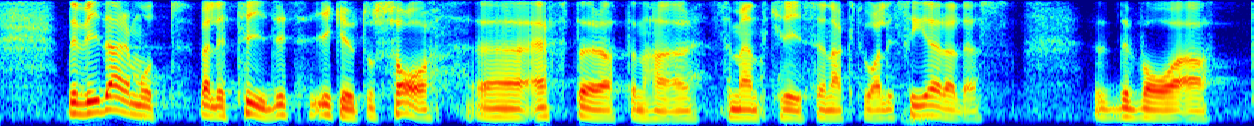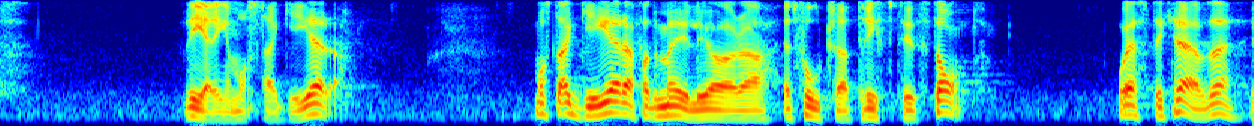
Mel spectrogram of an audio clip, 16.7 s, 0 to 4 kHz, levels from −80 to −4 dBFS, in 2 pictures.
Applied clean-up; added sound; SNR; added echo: none; none; none; none.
